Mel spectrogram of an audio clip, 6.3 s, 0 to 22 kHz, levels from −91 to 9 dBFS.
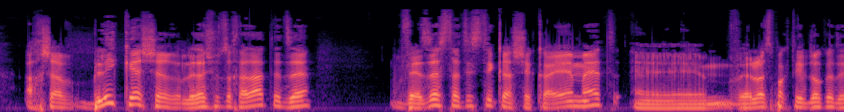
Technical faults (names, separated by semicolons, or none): none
